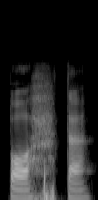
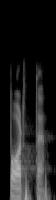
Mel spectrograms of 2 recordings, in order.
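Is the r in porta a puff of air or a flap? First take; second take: puff of air; flap. First: The r is a breathy puff of air. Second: The r is a single quick tongue flap. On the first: "It's just a puff of air, as in porta" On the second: "they would say porta with a quick flap"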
